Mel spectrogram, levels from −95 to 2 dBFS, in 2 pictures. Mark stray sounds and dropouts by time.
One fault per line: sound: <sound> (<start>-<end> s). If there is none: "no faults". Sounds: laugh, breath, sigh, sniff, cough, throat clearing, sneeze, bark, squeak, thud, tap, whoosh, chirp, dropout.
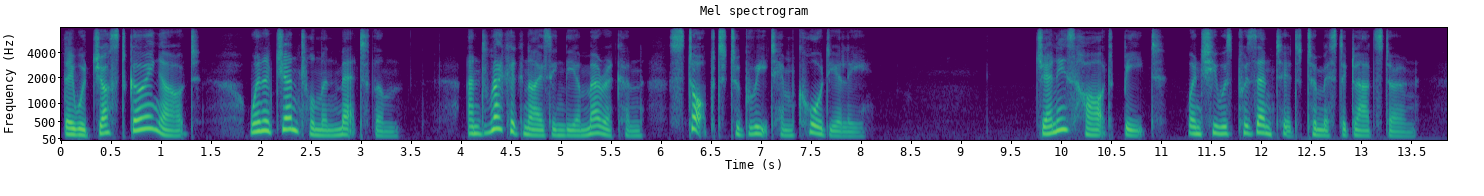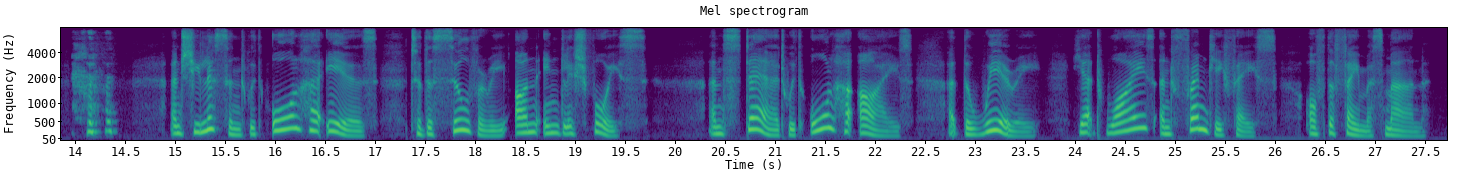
sound: laugh (14.0-14.4 s)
